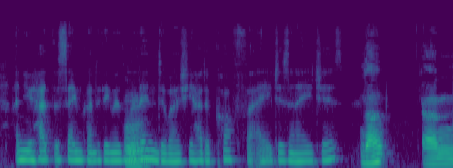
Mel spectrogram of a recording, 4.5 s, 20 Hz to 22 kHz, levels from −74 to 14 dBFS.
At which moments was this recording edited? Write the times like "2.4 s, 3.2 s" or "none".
3.6 s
